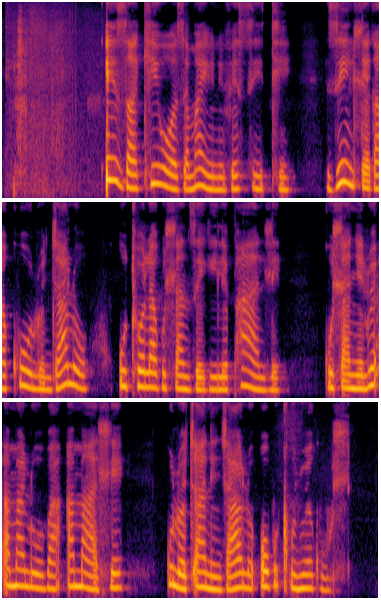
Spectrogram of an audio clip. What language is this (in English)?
North Ndebele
